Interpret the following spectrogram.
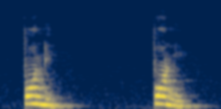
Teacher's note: Pony dos sílabas po Ni esta palabra termina en y y nuestra sílaba tónica es po por lo tanto acentuamos po ni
